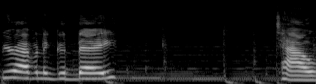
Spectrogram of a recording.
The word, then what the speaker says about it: tau: Tau rhymes with cow is 2 times pi.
